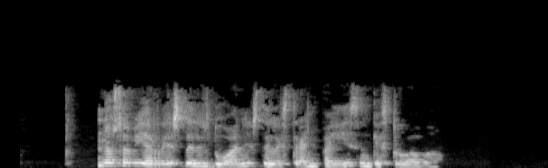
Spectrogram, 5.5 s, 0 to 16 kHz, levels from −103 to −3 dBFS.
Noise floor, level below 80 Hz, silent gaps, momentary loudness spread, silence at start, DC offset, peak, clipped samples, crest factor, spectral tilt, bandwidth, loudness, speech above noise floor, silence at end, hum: under -90 dBFS; -68 dBFS; none; 8 LU; 1 s; under 0.1%; -4 dBFS; under 0.1%; 18 dB; -3.5 dB/octave; 8 kHz; -19 LUFS; over 72 dB; 1.1 s; none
